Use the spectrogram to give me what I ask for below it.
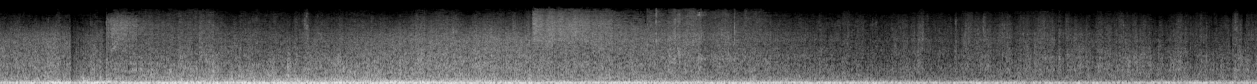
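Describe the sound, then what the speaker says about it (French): A volcanic eruption's lateral blast gives a continuous, heavy roaring rumble that fills the whole stretch with dense low-end noise and no pauses. "L'explosion traverse le paysage à près de 800 km/h"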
